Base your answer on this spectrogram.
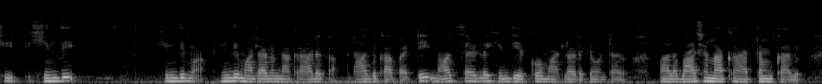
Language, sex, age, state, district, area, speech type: Telugu, male, 18-30, Andhra Pradesh, Sri Balaji, rural, spontaneous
